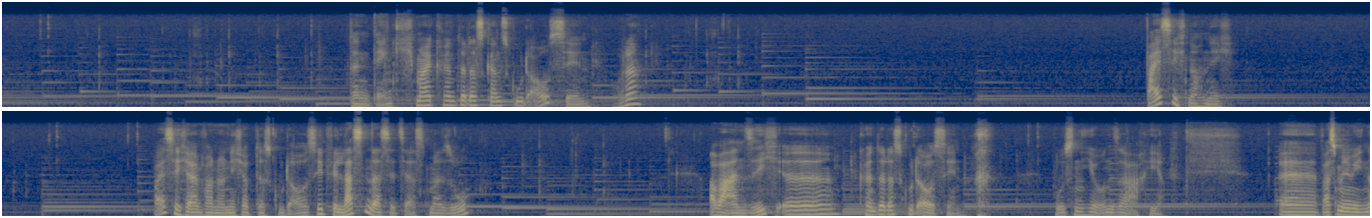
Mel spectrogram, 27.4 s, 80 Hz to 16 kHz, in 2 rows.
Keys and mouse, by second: 0.9 middle click, 1.1 middle click, 1.3 middle click, 1.4 middle click, 1.5-2.8 middle drag, 3.7 KP_1, 4.6 z, 5.5 a, 6.1 z, 14.1-19.9 middle drag, 15.5 a, 22.1 Tab, 22.5 Tab, 23.6 Tab, 25.4 ctrl+r.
